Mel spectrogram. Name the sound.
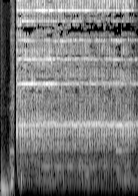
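alarm clock ringing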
